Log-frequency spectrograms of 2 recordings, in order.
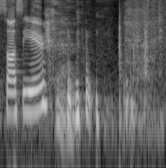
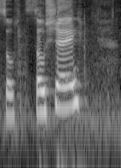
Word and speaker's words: Saucier: plot request for and i was also pronouncing it saucier but i i guess it's so so shea um for so shay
